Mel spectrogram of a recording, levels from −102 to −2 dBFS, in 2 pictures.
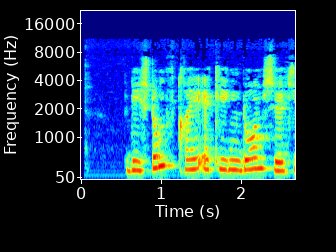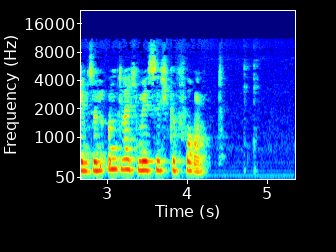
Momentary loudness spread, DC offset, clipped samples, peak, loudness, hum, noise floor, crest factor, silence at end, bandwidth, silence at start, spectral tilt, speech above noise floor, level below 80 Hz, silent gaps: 8 LU; under 0.1%; under 0.1%; -4 dBFS; -22 LUFS; none; -64 dBFS; 18 dB; 1.15 s; 10.5 kHz; 0.55 s; -6 dB/octave; 43 dB; -66 dBFS; none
